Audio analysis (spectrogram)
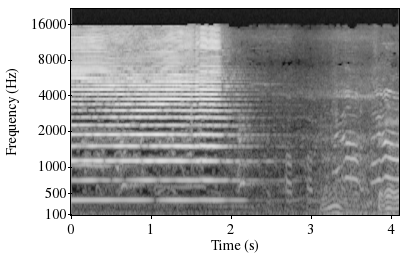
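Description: Train creeping slowly across the Bridge on the River Kwai in Thailand, a loud sustained horn blast for about two seconds followed by rumbling wheels on the bridge, with people talking nearby.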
